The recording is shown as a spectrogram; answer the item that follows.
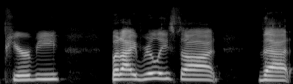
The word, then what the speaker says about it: Purvii: we're doing um we're watching pervy it's actually pronounced pvy but I really thought that as a public service announcement it would be really helpful to tell the internet that pervy is not pronounced pervy it's pronounced pvy and and PV is not for pervert so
